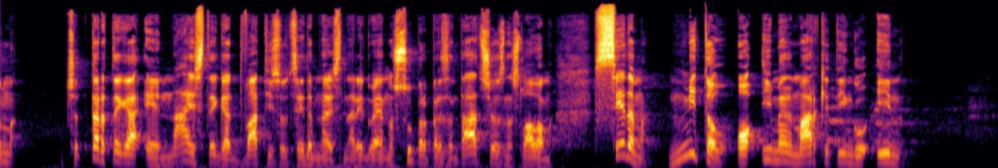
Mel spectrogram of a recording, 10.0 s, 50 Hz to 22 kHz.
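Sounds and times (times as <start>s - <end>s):
speech: 0.0s - 9.1s
dog barking outside: 8.1s - 9.9s.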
